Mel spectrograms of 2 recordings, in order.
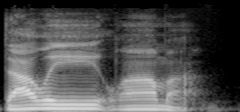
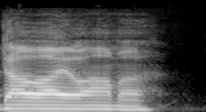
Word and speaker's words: Dalai Lama: Excuse me, where he builds a transformative friendship with the young Dalai Lama. – I knew you were gonna say it like a New Yorker, not Dalai Lama, Dalai Lama.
